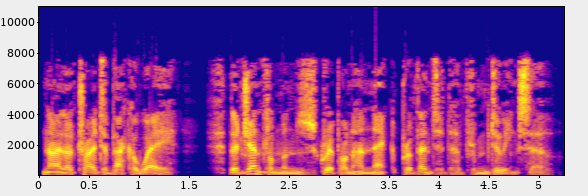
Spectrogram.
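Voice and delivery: ordinary delivery, nothing marked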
